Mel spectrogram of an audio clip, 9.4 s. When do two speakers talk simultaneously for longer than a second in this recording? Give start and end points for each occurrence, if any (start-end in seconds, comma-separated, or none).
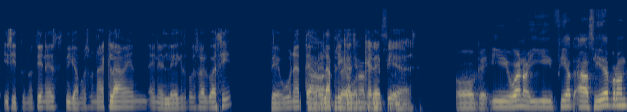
4.6-6.1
